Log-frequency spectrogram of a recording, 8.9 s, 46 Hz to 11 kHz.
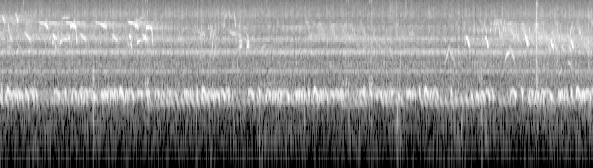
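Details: Black grouse at a spring lek in 2010 bubble and coo in a low, continuous, rolling courtship chorus, with a faint steady hum and bright chirps of small songbirds above.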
